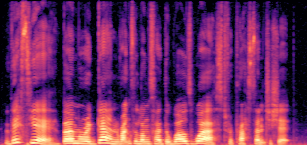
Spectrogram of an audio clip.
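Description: A woman with a normal speaking voice, fairly high in pitch with ordinary pitch variation, at a moderate pace, in a very clean recording with a silent background. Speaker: news presenter. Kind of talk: formal newsreading, scripted bulletin delivery. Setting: studio. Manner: formal, crisp and measured, even pace.

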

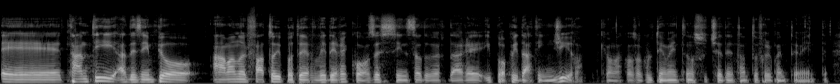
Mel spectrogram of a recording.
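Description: A man talks at a very fast pace in a fairly low pitch, with ordinary pitch variation. The recording is very clean, with a silent background. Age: 50s. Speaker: tech speaker. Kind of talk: conference talk. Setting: stage with audience.

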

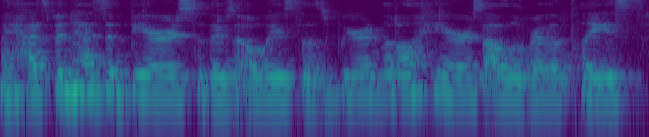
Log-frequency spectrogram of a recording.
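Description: Audible room echo surrounds the voice of a woman speaking. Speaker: product seller. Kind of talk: tutorial. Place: bathroom. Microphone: phone near.

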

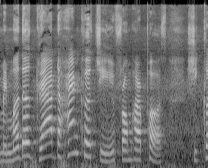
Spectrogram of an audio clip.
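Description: An unforced reading voice carried by lively intonation

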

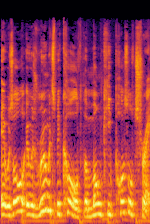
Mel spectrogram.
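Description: There's a man talking at a moderate pace. Soft music can be faintly heard behind him. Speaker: theme park news vlogger. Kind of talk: casual vlog commentary. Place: home room.

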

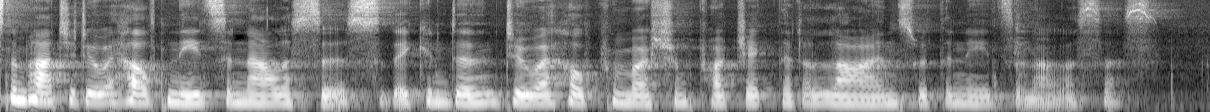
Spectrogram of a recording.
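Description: A woman talks at a medium pitch with an Australian accent. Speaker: academic. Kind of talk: conference presentation. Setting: stage with audience. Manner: fast talker. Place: hall. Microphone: podium.

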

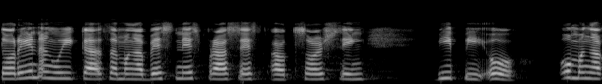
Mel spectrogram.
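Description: A woman with a high-pitched voice speaks very slowly in a monotone, flat intonation. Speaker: educational video narrator. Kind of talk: reading aloud lesson notes. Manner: halting.

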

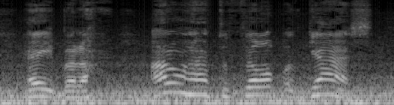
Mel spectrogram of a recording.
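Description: Loud background noise runs under the speech. The sound is dry, with no echo. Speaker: traveling vlogger driving. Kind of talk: casual vlog chat. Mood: cheerful, grateful. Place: car. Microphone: phone near.

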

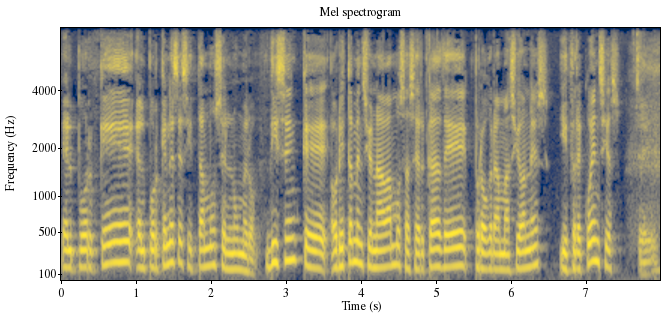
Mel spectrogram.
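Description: Hardly pausing, a man speaks at a fairly slow pace and a fairly high pitch with ordinary pitch variation. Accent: Mexican. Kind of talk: casual chat.

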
